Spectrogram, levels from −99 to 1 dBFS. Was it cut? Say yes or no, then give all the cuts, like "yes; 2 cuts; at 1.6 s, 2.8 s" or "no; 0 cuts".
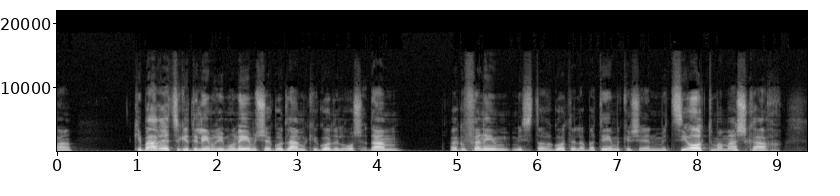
no; 0 cuts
